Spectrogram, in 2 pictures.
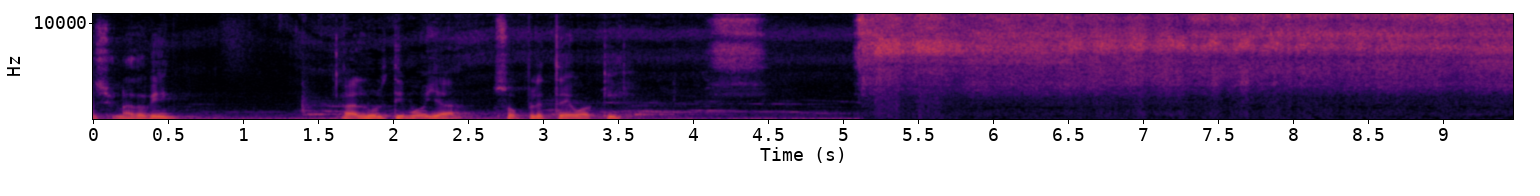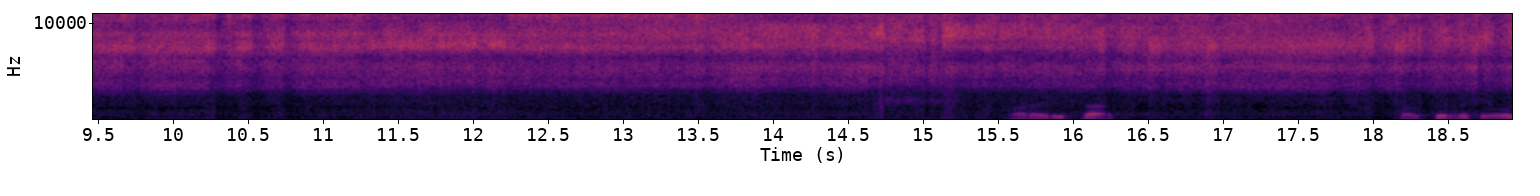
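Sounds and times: compressed air blow gun hissing: 0:05.1 - 0:18.9.

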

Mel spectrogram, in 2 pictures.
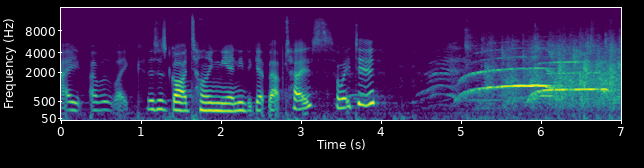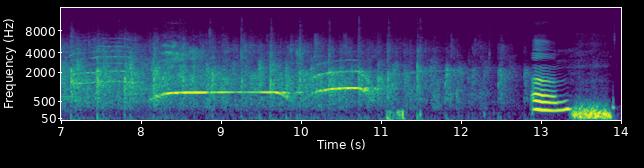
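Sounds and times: high-pitched whoops: 0:04.6 - 0:11.2
crowd applauding and cheering: 0:04.9 - 0:12.9.

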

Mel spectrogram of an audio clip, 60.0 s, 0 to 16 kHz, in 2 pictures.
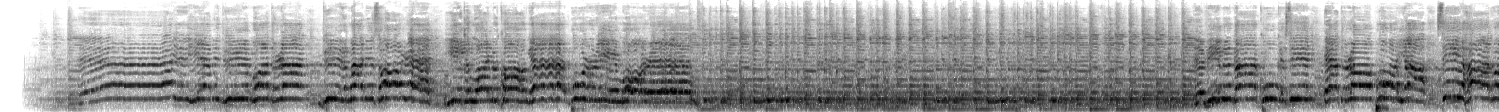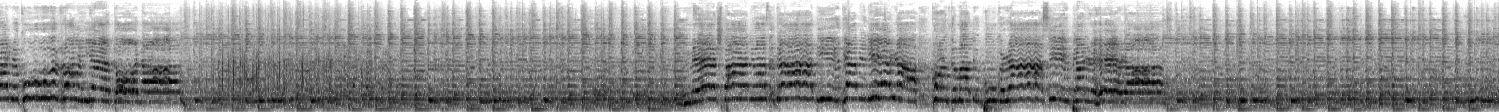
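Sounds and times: plucked long-necked lute: 0:00.5 - 0:59.9
woman singing folk song: 0:01.5 - 0:14.4, 0:23.8 - 0:34.2, 0:43.6 - 0:53.8.

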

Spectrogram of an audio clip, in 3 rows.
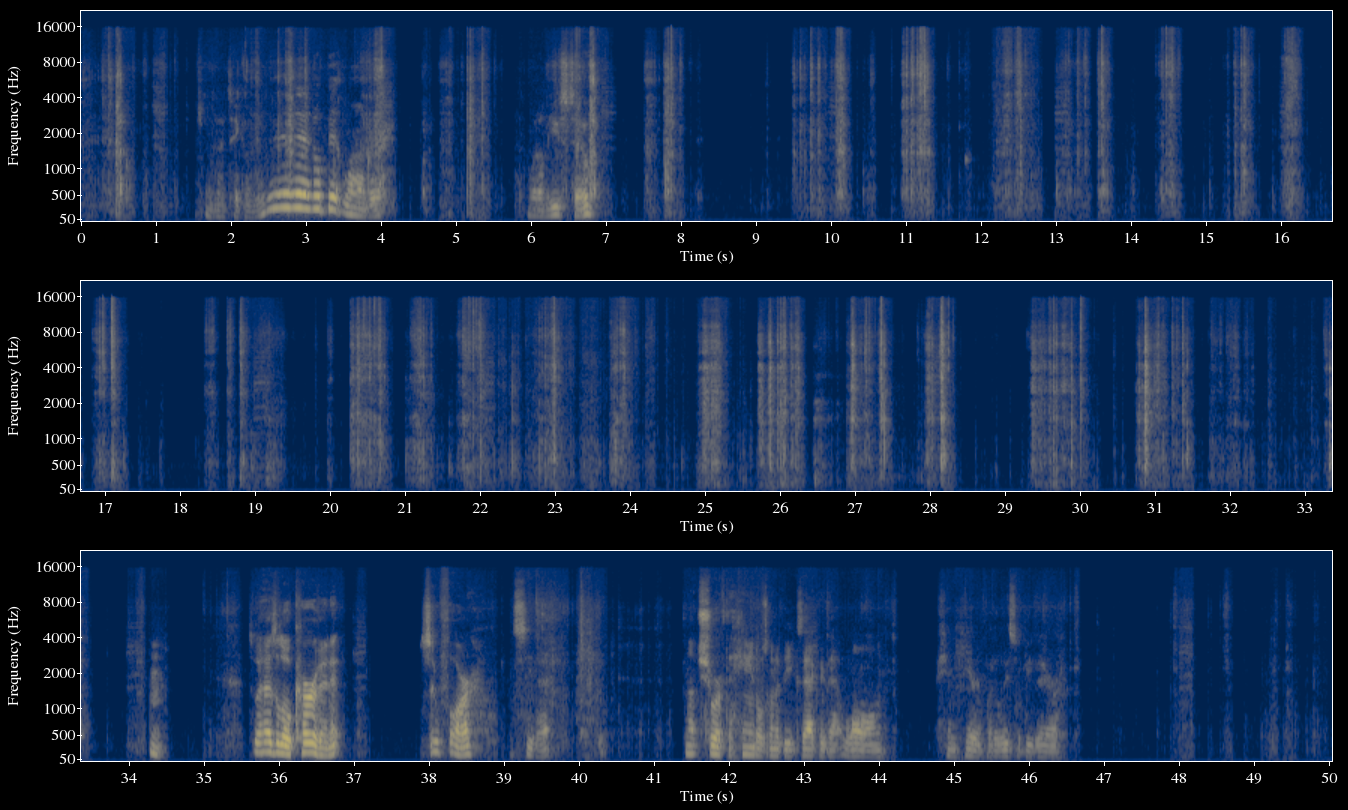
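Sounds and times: knife shaving wood: 0:00.0 - 0:08.3, 0:09.1 - 0:28.4, 0:29.3 - 0:34.5, 0:39.1 - 0:41.3, 0:47.7 - 0:50.0
crisp slicing strokes: 0:20.0 - 0:28.3.

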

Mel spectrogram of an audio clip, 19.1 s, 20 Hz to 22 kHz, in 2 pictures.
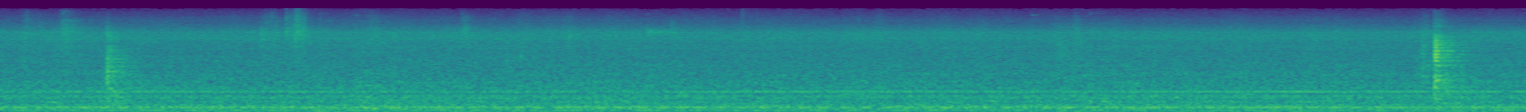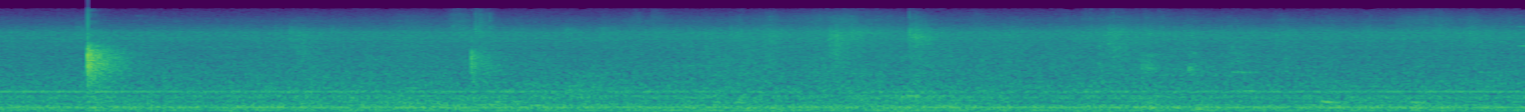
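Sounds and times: steady hum: 0:00.0 - 0:19.0
snooker balls clicking: 0:10.0 - 0:10.4.

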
